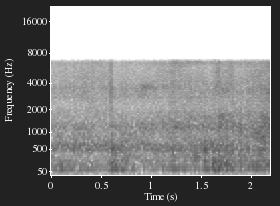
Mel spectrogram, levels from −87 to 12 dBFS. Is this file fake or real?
fake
